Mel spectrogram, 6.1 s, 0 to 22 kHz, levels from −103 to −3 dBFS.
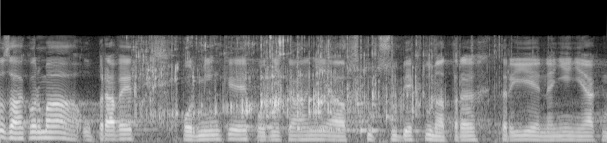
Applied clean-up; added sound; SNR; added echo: none; Liquid; 7 dB; none.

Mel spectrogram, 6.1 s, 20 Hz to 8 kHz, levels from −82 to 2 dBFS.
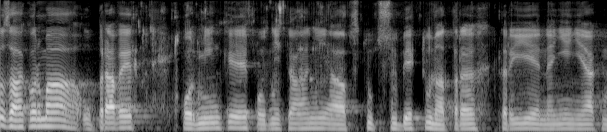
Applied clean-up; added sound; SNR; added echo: neural mask model Resemble Enhance denoiser.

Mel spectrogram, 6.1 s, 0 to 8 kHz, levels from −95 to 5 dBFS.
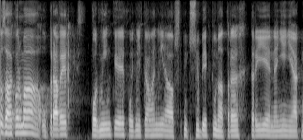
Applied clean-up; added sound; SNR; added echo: neural mask model DeepFilterNet 3.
